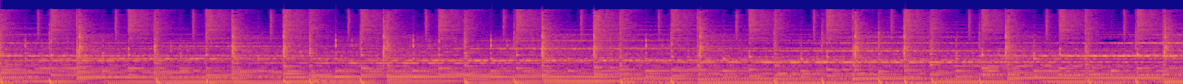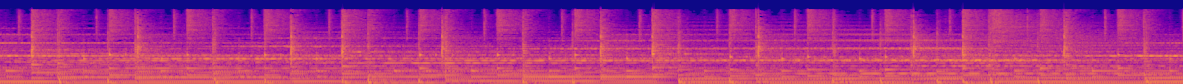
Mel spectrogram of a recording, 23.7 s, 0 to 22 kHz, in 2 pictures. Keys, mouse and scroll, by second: 0.2 click, 2.0 click, 2.6-4.0 alt+shift+drag, 6.9 click, 8.6 click, 10.5 click, 13.3 click, 16.0 click, 18.4 click, 19.8 shift+click, 21.9 click.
